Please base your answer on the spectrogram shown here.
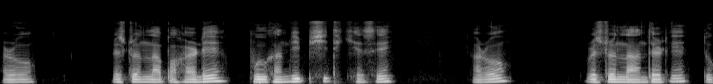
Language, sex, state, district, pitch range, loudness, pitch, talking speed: Nagamese, male, Nagaland, Kohima, 110-135 Hz, -19 LUFS, 115 Hz, 120 wpm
